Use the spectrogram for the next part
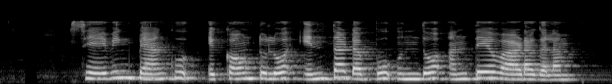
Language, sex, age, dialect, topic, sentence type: Telugu, female, 31-35, Telangana, banking, statement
